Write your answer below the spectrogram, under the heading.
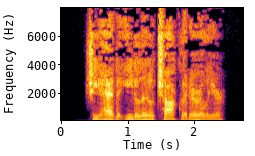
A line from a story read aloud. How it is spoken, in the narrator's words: Pat said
